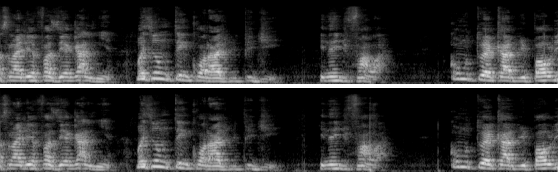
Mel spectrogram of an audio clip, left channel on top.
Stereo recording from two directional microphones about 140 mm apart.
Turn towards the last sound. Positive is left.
turn(degrees=0)  # may be behind; listen again after turning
